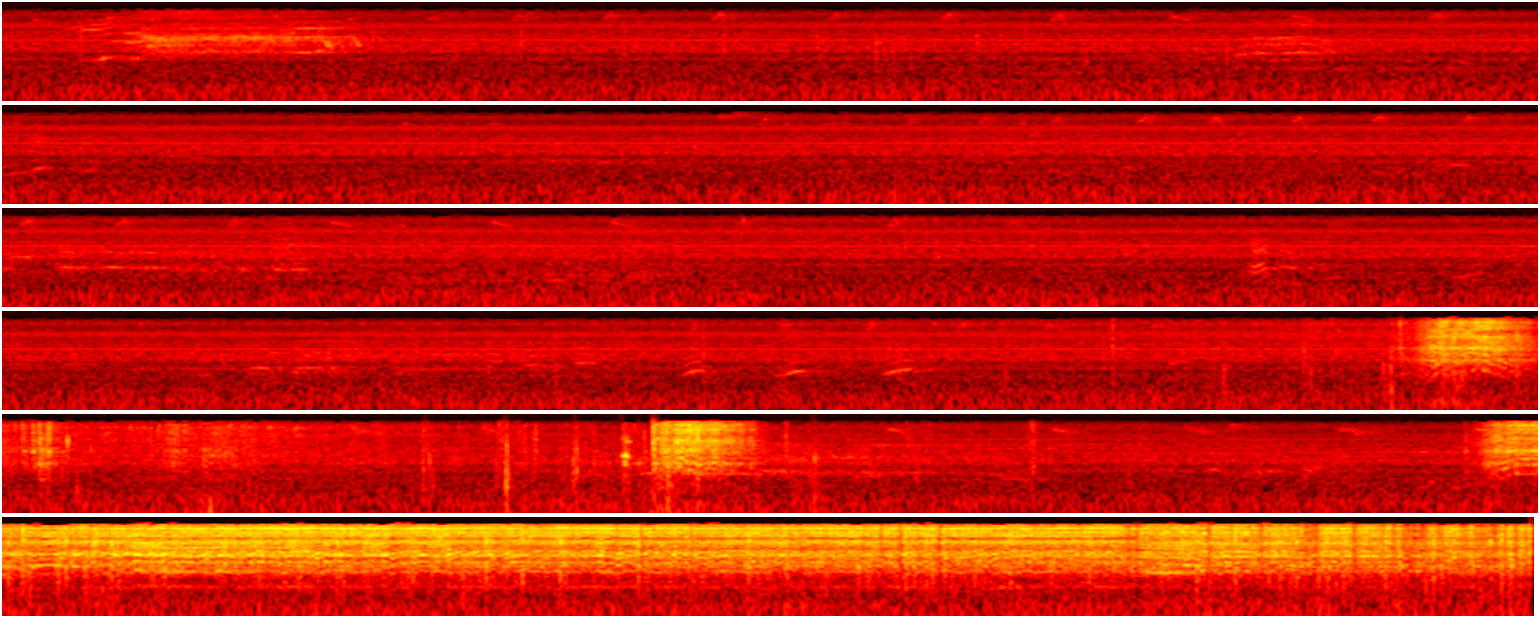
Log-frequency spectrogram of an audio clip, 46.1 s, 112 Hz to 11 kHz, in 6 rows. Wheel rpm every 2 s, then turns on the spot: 0, 0, 0, 0, 0, 0, 0, 0, 0, 0, 0, 0, 0, 0, 0, 10, 0, 0, 0, 70, 110, 120, 110.
none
